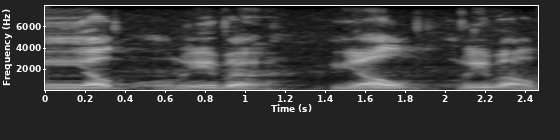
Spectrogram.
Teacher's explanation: ضاد کو موٹا کرنا ہے، دا کو باریک کرنا ہے، با کو بھی نرمی سے ادا کرنا ہے.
